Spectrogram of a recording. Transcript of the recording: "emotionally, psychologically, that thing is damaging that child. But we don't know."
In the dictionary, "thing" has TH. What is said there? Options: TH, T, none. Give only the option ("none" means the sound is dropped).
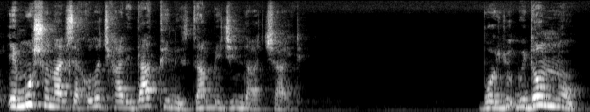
T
